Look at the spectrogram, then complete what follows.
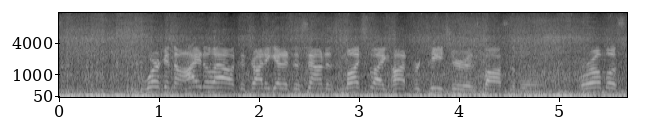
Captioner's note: engine growling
